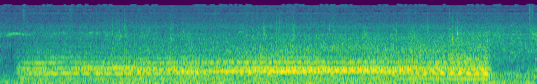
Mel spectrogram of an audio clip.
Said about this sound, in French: Coupe le moteur, Kader, coupe tous au fond de la barque.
